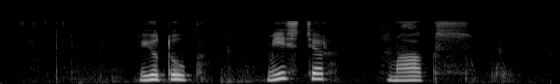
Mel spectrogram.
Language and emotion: Russian, sad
